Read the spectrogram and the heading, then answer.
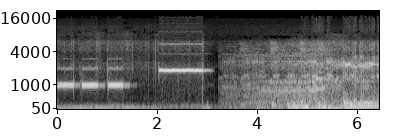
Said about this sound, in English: The KFWB electronic time tone is accurate to within 1/20,000th of a second. At the tone, exactly 1 minute before 7 o'clock.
